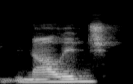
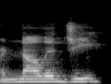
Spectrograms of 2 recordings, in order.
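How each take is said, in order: First: The word ends on the consonant, no vowel. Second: The word ends with an extra vowel sound. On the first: The speaker calls it right. "when it should just be knowledge" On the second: The speaker calls it wrong. "a lot of them put an extra syllable"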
